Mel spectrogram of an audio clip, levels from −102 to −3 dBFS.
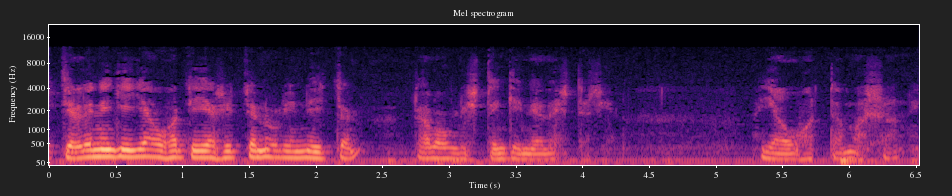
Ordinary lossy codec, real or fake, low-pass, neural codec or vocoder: AAC, 32 kbps; real; 19.8 kHz; none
